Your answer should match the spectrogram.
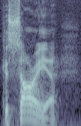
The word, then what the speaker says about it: Caesarea: It's in a very luxurious section of Israel in Caesarea, Caesarea is how it's said in Hebrew, and they rent this facility there with the purpose of wining and dining and loving on Holocaust survivors.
